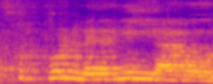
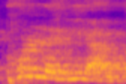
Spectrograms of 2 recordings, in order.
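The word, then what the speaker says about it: Ptolemy: 그 다음에 프톨레마이오스라고 써있는데, 원래는 프톨레미라고 이렇게 하기도 하고요. 앞에 T로 시작하거든요, 이름이. 근데 P는 보통 영어나 이런 데서 묵음이 있기 때문에 톨레미라고 부르기도 해요.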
